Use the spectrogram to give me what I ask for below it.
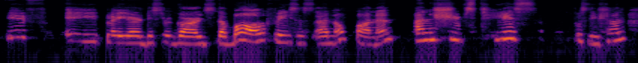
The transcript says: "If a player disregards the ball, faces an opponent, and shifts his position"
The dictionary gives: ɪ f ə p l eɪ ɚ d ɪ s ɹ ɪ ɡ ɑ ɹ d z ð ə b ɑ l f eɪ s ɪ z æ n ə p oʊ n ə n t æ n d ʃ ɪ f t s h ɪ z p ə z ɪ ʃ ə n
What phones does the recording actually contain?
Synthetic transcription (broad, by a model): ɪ f ə p l eɪ ɚ d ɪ s ɹ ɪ ɡ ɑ ɹ d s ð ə b ɑ l f eɪ s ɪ s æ n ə p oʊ n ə n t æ n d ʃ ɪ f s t h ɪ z p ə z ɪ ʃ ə n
